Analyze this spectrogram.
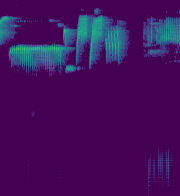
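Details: Gloster canary song for teaching young canaries: a long steady rattling trill, brief rising sweeps, a short burst of quick notes, a pause and another rapid high trill.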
